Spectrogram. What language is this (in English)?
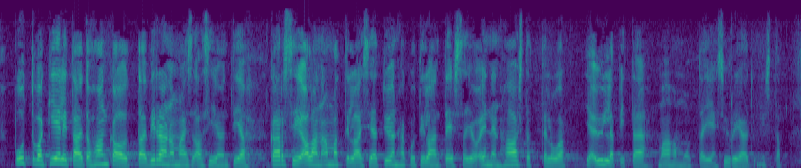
Finnish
